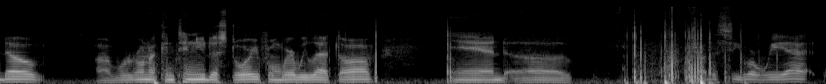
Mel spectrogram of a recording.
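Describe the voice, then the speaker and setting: A man giving casual reaction commentary in an informal, slangy way. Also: on the low side. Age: adult, parent of a son. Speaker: reaction video host. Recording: faint background noise and room ambience.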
